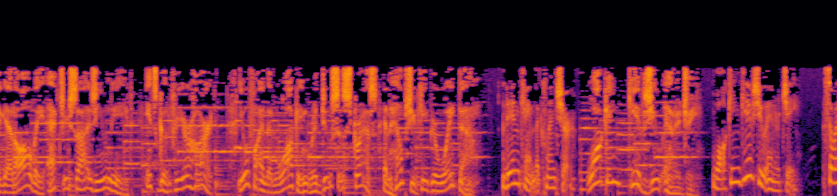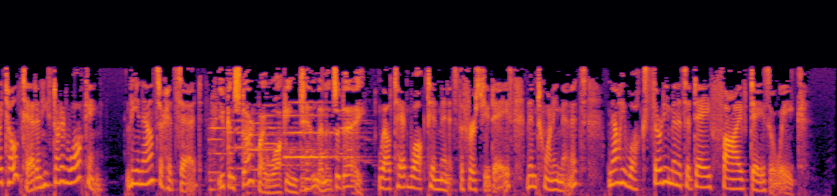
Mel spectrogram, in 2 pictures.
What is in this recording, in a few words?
woman radio commercial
